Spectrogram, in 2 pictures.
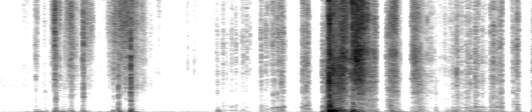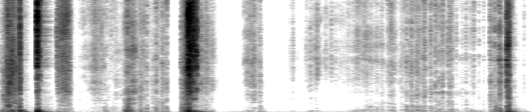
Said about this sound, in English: Scissors.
